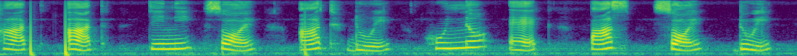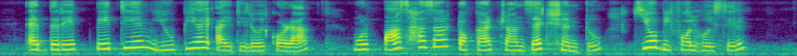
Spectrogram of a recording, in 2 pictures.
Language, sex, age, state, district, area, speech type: Assamese, female, 18-30, Assam, Sonitpur, rural, read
